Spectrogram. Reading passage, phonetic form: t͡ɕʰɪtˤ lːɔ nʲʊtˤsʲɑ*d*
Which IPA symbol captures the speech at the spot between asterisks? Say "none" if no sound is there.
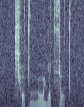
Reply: tˤ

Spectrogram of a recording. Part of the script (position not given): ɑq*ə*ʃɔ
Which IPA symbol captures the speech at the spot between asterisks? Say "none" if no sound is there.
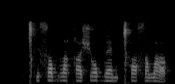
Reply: ɔ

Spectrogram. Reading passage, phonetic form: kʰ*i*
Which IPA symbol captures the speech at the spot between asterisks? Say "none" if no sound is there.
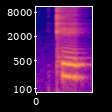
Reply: e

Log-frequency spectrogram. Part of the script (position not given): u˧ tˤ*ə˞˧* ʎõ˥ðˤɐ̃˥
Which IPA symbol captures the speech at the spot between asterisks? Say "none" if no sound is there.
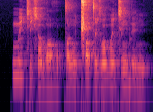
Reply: ɐ˧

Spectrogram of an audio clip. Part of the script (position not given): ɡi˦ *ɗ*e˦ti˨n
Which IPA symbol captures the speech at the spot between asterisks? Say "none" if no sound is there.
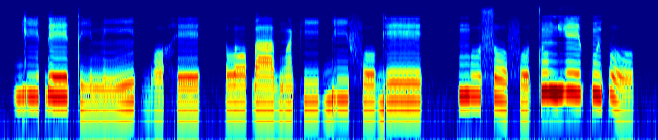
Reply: ɗ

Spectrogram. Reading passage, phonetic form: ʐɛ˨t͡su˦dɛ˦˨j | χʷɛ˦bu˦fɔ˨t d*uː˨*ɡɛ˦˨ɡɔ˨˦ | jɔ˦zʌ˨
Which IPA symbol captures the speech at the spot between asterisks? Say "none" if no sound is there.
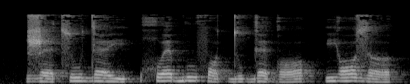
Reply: u˨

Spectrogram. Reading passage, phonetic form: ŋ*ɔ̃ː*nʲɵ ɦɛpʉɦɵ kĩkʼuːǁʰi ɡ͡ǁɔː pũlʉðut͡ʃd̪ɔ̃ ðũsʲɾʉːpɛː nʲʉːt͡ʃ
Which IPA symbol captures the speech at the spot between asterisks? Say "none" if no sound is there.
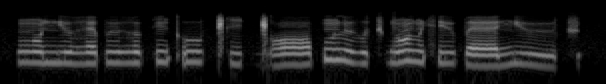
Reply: ɔ̃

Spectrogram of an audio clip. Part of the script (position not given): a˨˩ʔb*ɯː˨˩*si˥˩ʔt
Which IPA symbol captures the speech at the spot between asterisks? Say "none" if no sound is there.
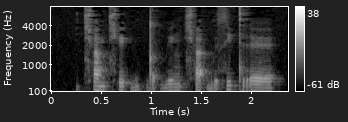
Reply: ɯː˨˩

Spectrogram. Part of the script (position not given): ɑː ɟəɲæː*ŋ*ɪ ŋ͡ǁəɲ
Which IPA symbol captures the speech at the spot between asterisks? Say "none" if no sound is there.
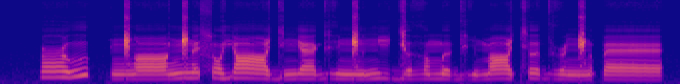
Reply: ɡʱ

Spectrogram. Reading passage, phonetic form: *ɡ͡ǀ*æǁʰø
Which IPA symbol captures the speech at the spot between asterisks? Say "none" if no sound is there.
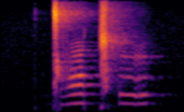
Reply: ɡ͡ǀ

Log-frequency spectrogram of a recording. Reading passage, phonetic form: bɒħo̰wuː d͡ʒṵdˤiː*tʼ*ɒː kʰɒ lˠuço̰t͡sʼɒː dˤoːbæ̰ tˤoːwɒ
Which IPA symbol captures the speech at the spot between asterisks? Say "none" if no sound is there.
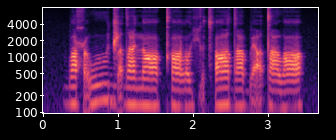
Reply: n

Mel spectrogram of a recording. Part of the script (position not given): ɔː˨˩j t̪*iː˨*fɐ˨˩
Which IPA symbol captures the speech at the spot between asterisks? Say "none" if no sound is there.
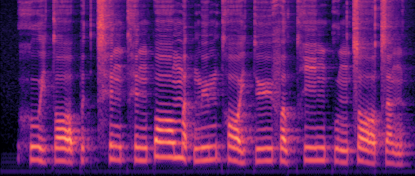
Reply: yː˨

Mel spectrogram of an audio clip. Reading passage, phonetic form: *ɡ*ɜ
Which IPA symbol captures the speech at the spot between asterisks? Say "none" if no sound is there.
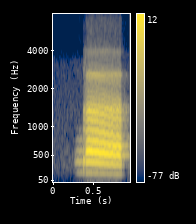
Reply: ɡ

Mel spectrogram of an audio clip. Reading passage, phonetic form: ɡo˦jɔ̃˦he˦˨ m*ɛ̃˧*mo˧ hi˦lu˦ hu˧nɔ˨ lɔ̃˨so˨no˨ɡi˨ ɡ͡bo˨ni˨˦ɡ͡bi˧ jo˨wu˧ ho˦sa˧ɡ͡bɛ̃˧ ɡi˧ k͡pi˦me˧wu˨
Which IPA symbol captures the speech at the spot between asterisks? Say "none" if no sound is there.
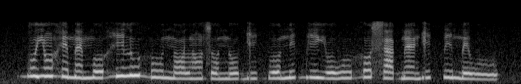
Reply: ɛ̃˧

